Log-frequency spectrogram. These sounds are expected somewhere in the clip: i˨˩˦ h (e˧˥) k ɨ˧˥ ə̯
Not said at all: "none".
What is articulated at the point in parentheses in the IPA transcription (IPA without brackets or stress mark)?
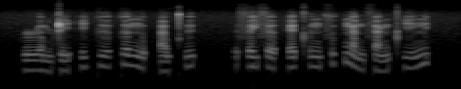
i˧˥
